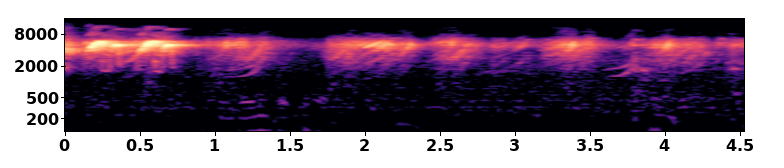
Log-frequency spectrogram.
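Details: Azure-winged magpie nestlings near fledging, excited at parents bringing food; loud high squeals at first, then continuing squeaky begging chatter with downward slurs.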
